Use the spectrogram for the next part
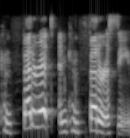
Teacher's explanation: fed is the stress syllable on both of these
